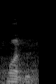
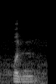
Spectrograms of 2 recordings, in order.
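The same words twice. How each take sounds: The two takes are said the same way.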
